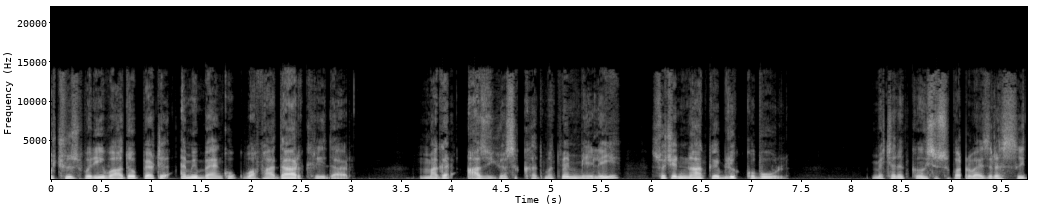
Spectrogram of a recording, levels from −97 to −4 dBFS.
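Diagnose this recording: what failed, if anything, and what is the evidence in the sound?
The speech cuts out at 9.09 s and resumes at 9.15 s, a gap of about 62 ms. That's a gap at a join of encoded pieces: separately encoded chunks were spliced untrimmed, so encoder delay and final-frame padding left silence with smeared edges.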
